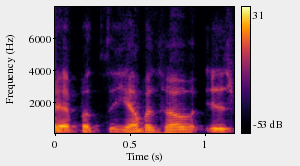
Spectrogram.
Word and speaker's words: Yamato: And again, the the just the last time I'll say it, but the Yamato is pronounced Yamato, not Yamato. Yamato.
